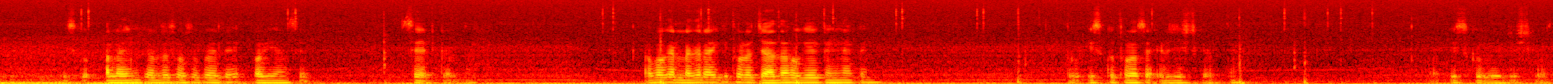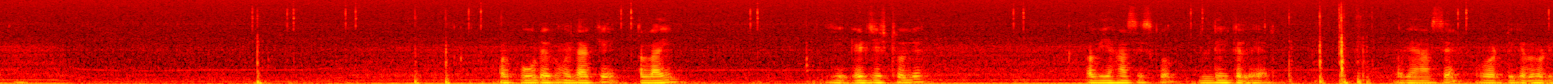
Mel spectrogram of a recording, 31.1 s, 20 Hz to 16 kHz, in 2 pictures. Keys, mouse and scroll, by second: 7.0 shift+click, 8.3-18.4 shift+drag, 20.2 shift+click, 25.1 click, 25.7 click, 29.0 ctrl+a, 30.1 click.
